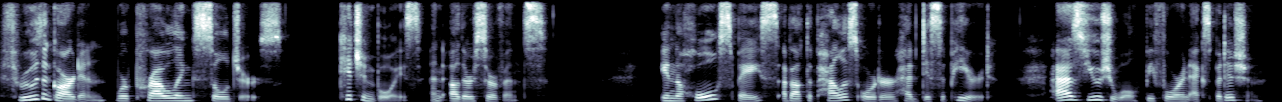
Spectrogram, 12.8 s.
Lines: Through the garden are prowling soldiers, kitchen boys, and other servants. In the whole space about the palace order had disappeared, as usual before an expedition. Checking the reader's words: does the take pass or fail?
fail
